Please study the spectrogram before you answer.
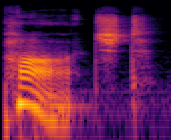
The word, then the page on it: parched: British English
